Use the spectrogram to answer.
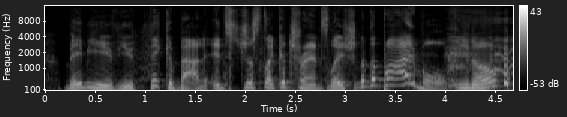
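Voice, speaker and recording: The speaker's tone is playful, at a moderate pace. The recording is very clean and the background silent. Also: man. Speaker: podcast host. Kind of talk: casual banter. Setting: studio. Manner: joking, playful.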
